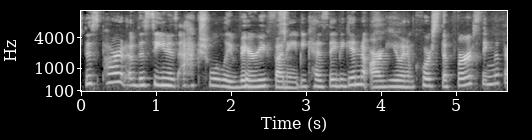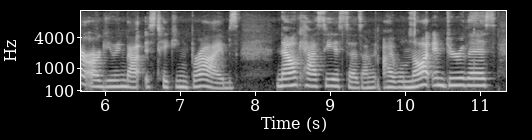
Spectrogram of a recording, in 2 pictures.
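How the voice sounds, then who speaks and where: A woman's voice: a little high, moderate pace, a bit bright. A woman teacher explaining and paraphrasing a Shakespeare scene for her class, chatty and amused.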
